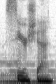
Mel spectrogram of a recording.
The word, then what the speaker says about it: Saoirse: it is pronounced Saoirse and nothing else.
